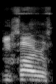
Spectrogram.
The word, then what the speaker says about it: Bucyrus: This is Bucyrus, guys.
